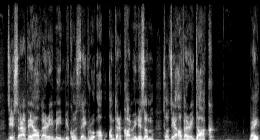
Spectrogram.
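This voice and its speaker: The speaker uses a put-on character voice at a fairly quick pace. Pitch varies in an ordinary way. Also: man, very deep, low pitch for a man. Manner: dark, stern, menacing.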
